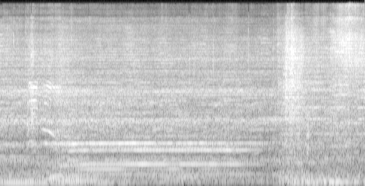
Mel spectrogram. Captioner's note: engine roaring; explosions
